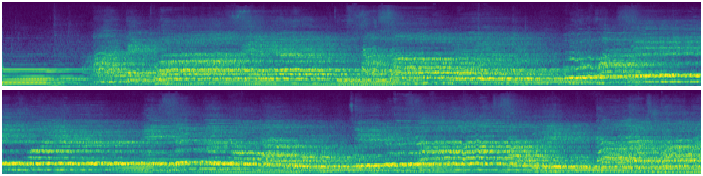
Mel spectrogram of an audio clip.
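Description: Church choir singing a hymn at the opening of Mass. The voices come in about a second in, over held instrumental chords with a bass line that changes every couple of seconds.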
